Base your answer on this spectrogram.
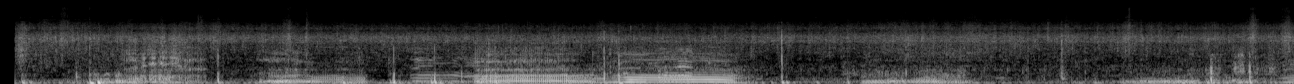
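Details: Two captive tigers sharing a habitat at an animal sanctuary greet each other with chuffing, a non-threatening greeting sound; low breathy pulses and rough vocal bursts in the middle, amid background noise.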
